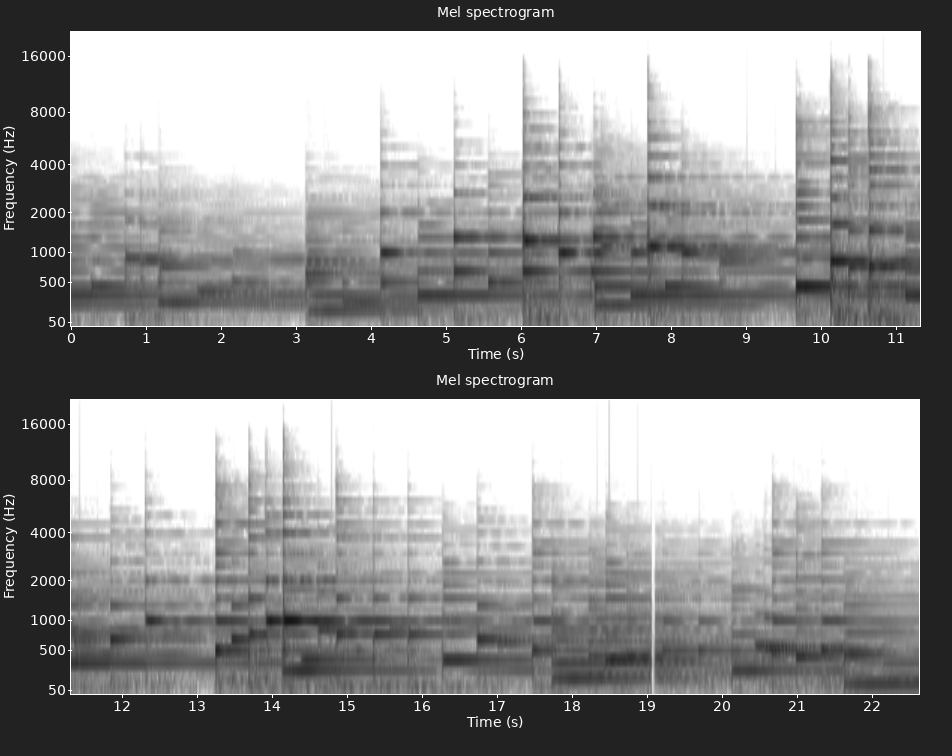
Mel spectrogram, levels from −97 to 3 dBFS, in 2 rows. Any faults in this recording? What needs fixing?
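Clock drift between sender and receiver runs through the whole clip. The sender's clock is about 5% slower, so the receiver's jitter buffer keeps draining and must be topped up.

Repeated timing corrections from 0.02 to 22.5 s stretch playback to about 96% speed. Small repeated pieces add up to roughly 0.7 s.

Scattered short gaps occur from 1.17 to 16.02 s, with around twenty tiny holes up to about 15 ms. More gaps follow from 17.84 to 19.12 s, about five of them and up to about 50 ms, and from 20.95 to 22.23 s, about three of up to about 10 ms. Each gap was patched by extending the preceding sound, leaving brief ticks and smears.

Locking the receiver to the sender's clock with adaptive resampling, and giving the jitter buffer enough depth to ride out late packets, would prevent these faults.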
